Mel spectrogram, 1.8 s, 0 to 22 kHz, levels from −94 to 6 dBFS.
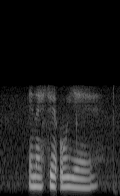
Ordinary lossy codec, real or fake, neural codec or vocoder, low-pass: AAC, 24 kbps; real; none; 3.6 kHz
